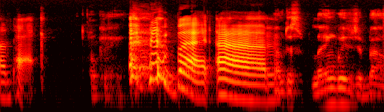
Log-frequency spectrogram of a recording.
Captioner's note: chuckle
